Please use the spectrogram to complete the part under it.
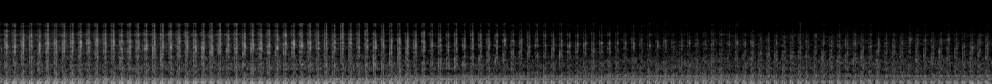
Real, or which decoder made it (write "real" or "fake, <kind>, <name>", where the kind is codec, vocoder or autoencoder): fake, codec, DAC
